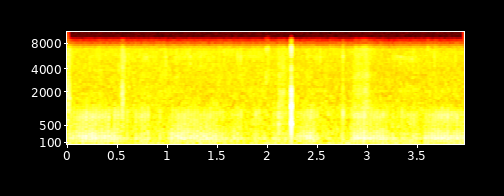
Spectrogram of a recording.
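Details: Three-month-old ginger kitten nursing from its mother cat; a low, steady purr rumbles throughout in pulsing cycles about a second apart, with a single sharp click midway.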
